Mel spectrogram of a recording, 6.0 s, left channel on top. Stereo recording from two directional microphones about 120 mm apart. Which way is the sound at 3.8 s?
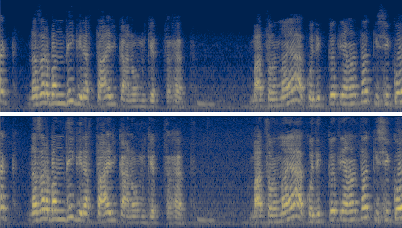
35° right (ahead or behind).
